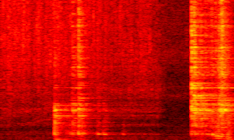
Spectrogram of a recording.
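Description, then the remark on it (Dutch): Water poured from a pan lid hits hot fat with onions in a pan and bursts into a loud, crackling sizzle, fades to a low simmer, then flares into a second sharp hiss near the end. No one speaks. “Dan is het altijd even wel voorzichtig doen, want je gaat water toevoegen aan vet.”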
